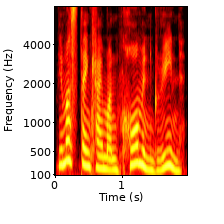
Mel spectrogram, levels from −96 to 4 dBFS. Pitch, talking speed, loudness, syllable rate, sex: 225 Hz, 180 wpm, -18 LUFS, 4.4 syllables/s, female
